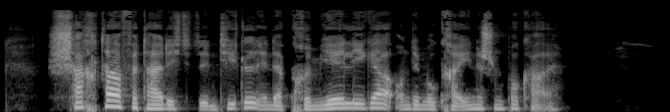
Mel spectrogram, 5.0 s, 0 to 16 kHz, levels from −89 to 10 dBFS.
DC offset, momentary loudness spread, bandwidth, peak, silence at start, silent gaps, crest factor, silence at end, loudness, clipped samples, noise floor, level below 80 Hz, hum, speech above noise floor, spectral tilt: under 0.1%; 10 LU; 11.5 kHz; -6 dBFS; 0.35 s; none; 18 dB; 0.85 s; -25 LUFS; under 0.1%; -72 dBFS; -50 dBFS; none; 48 dB; -6 dB/octave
